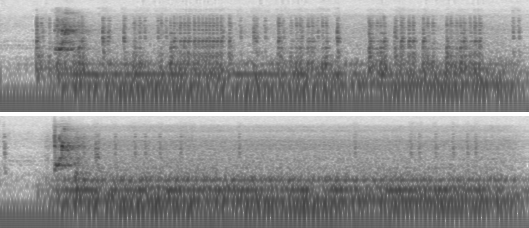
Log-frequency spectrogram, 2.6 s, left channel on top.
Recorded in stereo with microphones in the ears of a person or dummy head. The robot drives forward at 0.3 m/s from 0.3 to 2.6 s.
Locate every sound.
0.3 s dripping: 60° right (ahead or behind), 2.5 m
